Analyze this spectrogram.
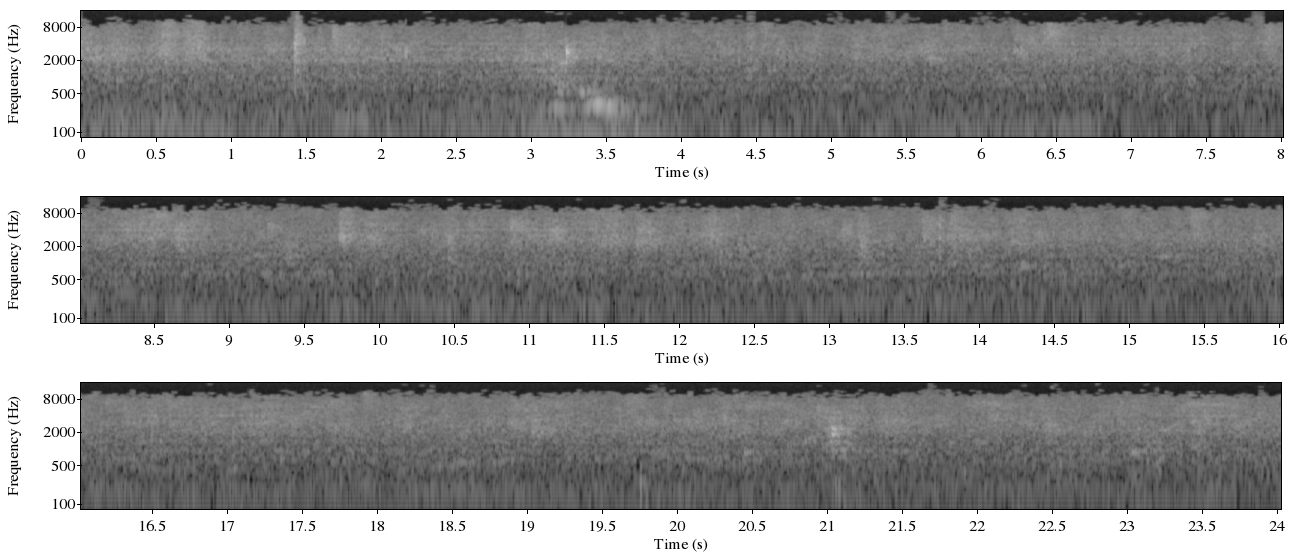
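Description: A young woman speaks softly and calmly, close to a microphone.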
